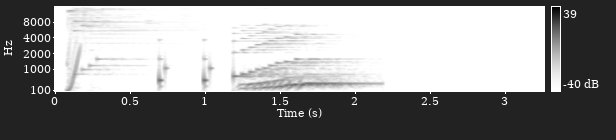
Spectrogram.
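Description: A rising electronic jingle plays.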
